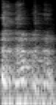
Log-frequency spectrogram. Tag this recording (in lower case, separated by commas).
respiratory sounds, cough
